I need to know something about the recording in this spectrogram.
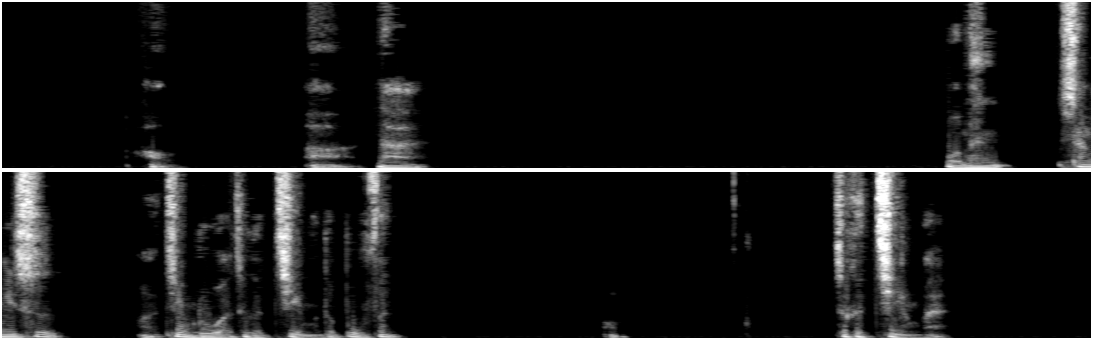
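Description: A middle-aged man speaks calmly in short bursts, heard through an online call.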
